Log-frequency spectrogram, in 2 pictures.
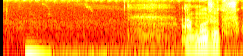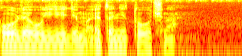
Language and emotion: Russian, sad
